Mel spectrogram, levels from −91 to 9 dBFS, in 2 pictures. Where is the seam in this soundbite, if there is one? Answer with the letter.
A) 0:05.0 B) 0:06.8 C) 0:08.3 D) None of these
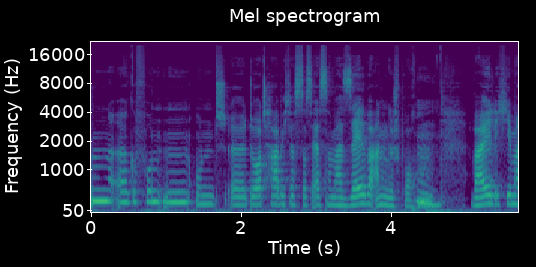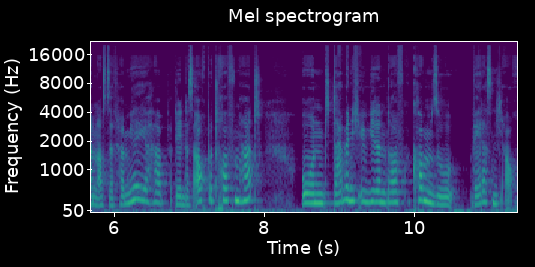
B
